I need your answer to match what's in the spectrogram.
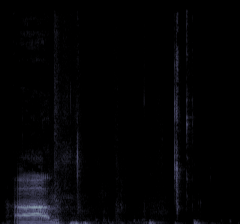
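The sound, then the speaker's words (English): Someone takes a sip of Harpoon Oktoberfest beer: a short voiced hum, then a few soft, wet mouth clicks and a quiet swallow. “Take a sip.”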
